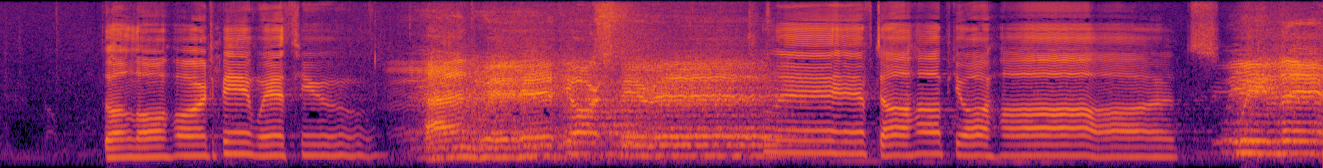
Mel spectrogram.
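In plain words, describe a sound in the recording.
A man chants in a sustained singing voice through a microphone, echoing in a large hall.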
